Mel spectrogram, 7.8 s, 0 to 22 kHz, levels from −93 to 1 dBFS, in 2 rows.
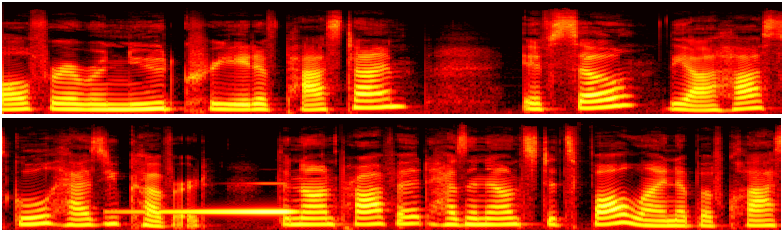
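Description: At 4.40 s a loudspeaker feedback squeal starts: one tone near 661 Hz swells over under a second to about 10 dB above the speech, ending at 5.44 s. The microphone was re-amplifying its own loudspeaker. Unlike steady hum, the tone grows by itself.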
